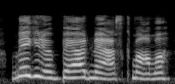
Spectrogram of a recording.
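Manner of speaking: put-on high, pushy child voice; insistent little girl. A narrator's reading. Ramona pesters her mother for a scary mask, insistent child voice. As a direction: press Mama like a demanding kid.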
